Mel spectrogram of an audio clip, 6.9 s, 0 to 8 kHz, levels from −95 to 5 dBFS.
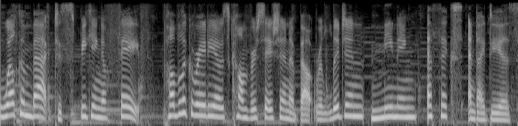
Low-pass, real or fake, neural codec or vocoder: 7.2 kHz; real; none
